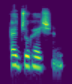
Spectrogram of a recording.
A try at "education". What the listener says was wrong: Đấy, không phải âm đờ nhé. Education. J. Ừ, education. Đấy, cái này âm đờ nó ta âm giờ mà.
